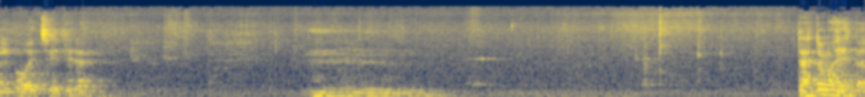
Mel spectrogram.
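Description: A man reads aloud calmly into a microphone, in short phrases with pauses.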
